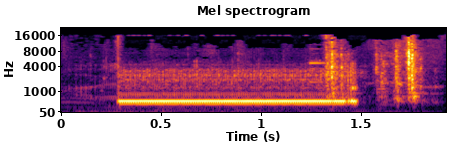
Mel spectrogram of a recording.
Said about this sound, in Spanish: Vamos a llamarle por teléfono a ver si se quiere pronunciar. no creo que diga nada, pero bueno, a ver. Vamos a intentarlo al menos.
